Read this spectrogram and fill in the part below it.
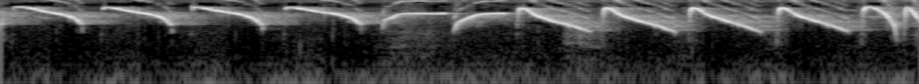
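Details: A canary sings a tutor song for young birds: clear, high notes slide downward, repeated roughly three times a second, with a brief steady whistle in the middle.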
